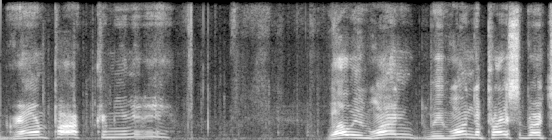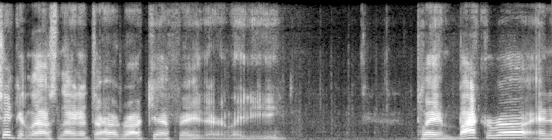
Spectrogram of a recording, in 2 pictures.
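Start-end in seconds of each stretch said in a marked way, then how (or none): none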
